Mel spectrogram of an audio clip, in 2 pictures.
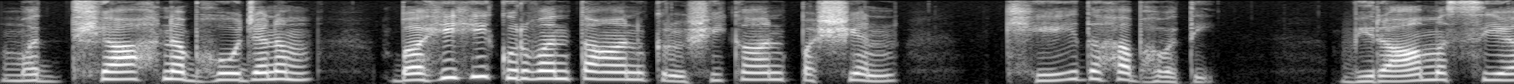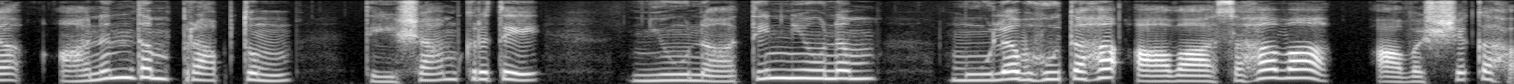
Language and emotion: Sanskrit, sad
